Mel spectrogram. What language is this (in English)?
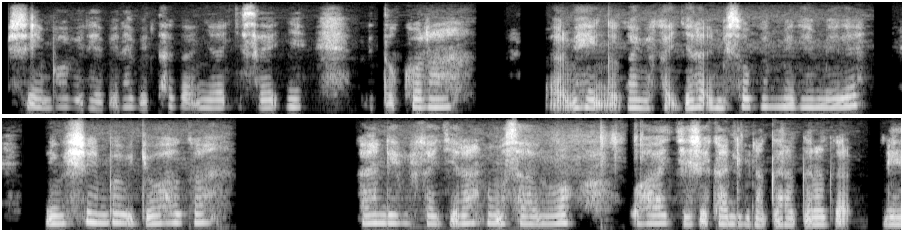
Kinyarwanda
